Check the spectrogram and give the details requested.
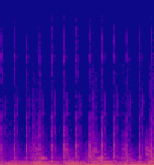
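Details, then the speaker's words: Rapid, regular rattling taps as a radial shockwave device works along a tensioned rotator cuff muscle to break down shoulder scar tissue and adhesions, with the clinician's commentary; radial shockwave therapy device in operation. "And what we're doing is putting hyper-concentrated sound waves in here that are melting away any of that scar tissue that's built up in there."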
